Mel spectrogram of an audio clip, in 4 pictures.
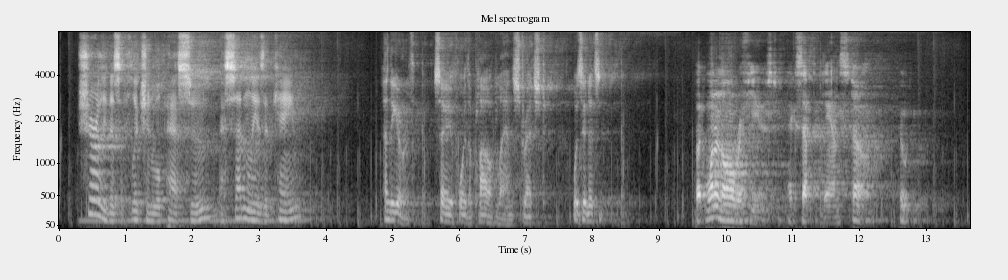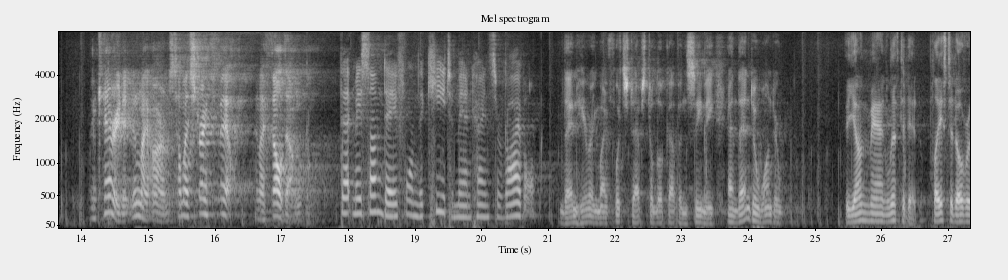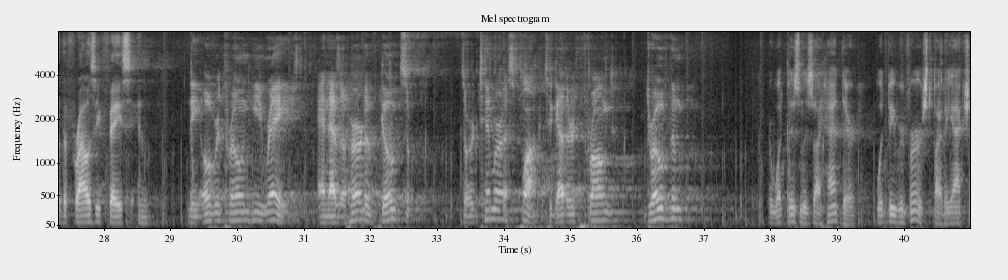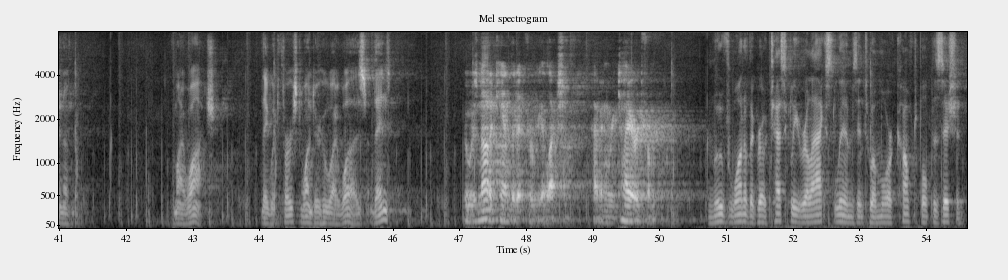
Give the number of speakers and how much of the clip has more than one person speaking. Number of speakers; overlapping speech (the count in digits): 8, no overlap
